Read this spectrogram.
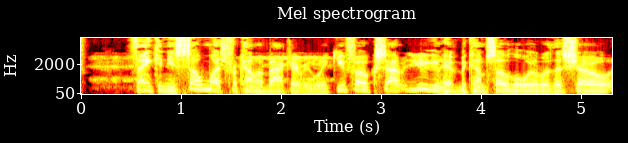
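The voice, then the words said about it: Rural American hillbilly accent. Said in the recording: “this redneck hillbilly ... most of you think I have a funny accent”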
